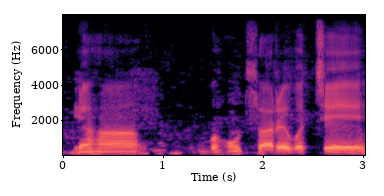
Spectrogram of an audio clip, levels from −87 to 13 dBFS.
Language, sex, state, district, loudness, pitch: Hindi, male, Chhattisgarh, Balrampur, -14 LUFS, 140 Hz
